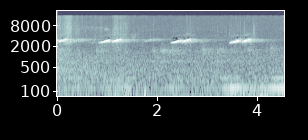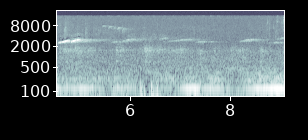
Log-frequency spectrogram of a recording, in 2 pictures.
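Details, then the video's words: Spring peepers calling in a spring woodland where ducks are also present: quick, high, upslurred peeps in a loose chorus, several overlapping, over a steady low hum and soft background rumble. "Ducks and Peepers and?"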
